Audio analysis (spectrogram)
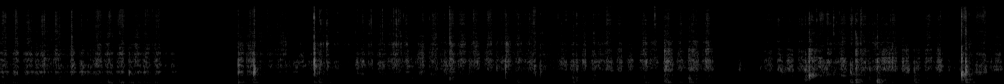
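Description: A cotton-tipped stick scrapes along the gaps of the top row of keys on a black plastic laptop keyboard while the other hand rests on the palm rest. The result is a quiet, bright, dry scratching and rasping with little low end, running almost continuously except for two brief pauses.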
